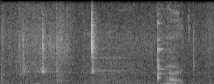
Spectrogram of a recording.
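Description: A glass water jug being handled on a table: small ticks and one sharp clink about a second in, over quiet room tone. A brief murmured voice comes near the end.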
